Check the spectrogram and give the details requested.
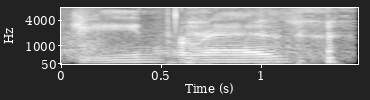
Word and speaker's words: Jean Perez: Mike, just so you know, it's pronounced like blue jeans. It's Gene Perez. Like, no, it's not. All right, I might have to jump on that train. I like the Jean Perez personally.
